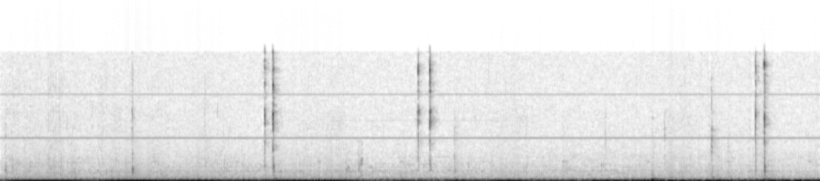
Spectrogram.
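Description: Computer mouse clicks: a handful of short, sharp clicks, several in quick press-and-release pairs, over a low steady hum.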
